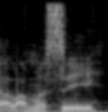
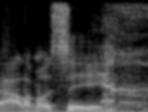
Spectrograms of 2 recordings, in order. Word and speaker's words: Alamo Sea: I have learned to pronounce how to say the Alamo Sea. The Alamo Sea. In this, and don't mention it though, because I will say it wrong again. Yeah, the Alamo Sea.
